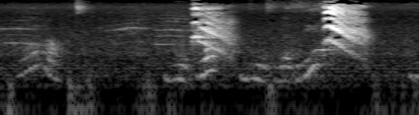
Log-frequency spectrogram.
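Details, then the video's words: Two grating, downward-sweeping screams from an Alexandrine parakeet, the second louder, set against low, wavy chattering tones. "Alexander parrot natural sound"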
